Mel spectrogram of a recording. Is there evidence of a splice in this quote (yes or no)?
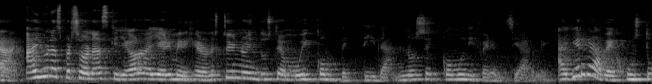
no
